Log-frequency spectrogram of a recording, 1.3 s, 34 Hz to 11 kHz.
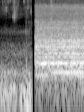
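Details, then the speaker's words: Rheem electric water heater (PROE50 T2 RH95 / 82VH2-2) power flush, run on without the sediment bag: steady even rush of water through the drain, no sputtering or gritty rattle; water runs clear, normal flushing flow. "so I'm going to let this run a little more without the bag just to make sure it's flushed out pretty well I think it's clean I see nothing coming out of the water now on a power flush"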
